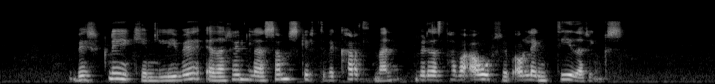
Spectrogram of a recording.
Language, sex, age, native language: Icelandic, female, 30-39, Icelandic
